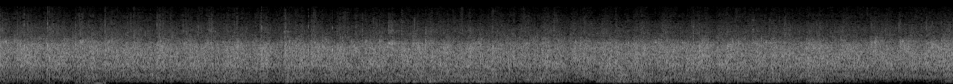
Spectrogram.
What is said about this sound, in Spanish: Tras estas emotivas y sentidas palabras, el aula 6 se llenó de enérgicos aplausos.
